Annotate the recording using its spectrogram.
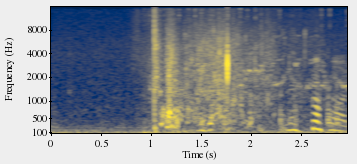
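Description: A fish splashes into the water.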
